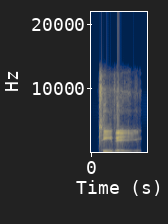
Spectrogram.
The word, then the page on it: TV: British English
